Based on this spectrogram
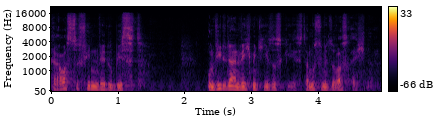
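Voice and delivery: usual speaking voice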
